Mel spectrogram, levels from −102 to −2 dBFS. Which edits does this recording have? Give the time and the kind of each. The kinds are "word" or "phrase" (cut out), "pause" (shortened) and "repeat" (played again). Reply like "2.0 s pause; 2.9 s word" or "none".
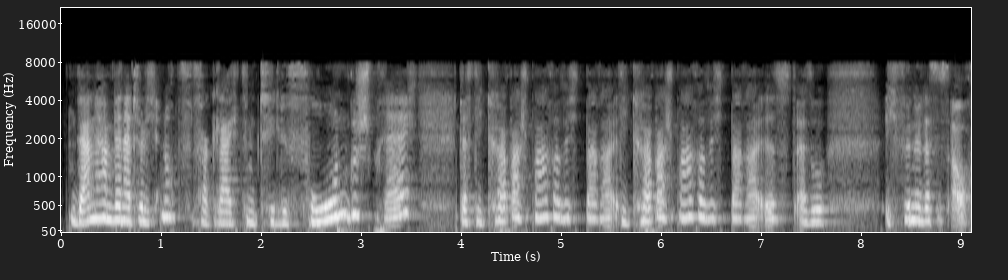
1.0 s word; 1.3 s phrase; 5.6 s repeat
